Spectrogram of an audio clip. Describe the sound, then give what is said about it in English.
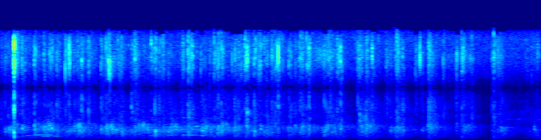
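A large group at a church service claps and applauds steadily in praise, a dense wash of many hands sustained at even volume throughout, with a faint background hum and no one speaking over it. “Let's just take a few seconds and just clap and just show pure joy.”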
